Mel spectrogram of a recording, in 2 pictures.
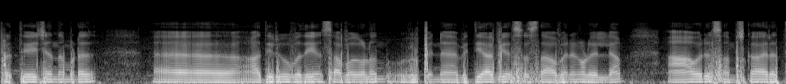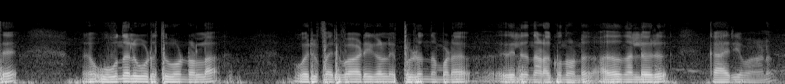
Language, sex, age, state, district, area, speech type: Malayalam, male, 60+, Kerala, Alappuzha, rural, spontaneous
